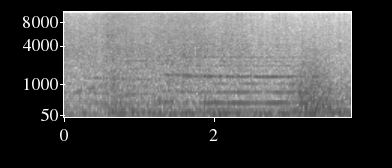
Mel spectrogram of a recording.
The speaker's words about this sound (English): The crack of lightning.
